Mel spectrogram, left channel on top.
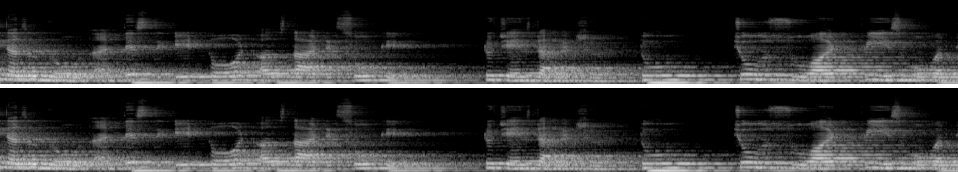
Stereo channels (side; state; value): both; identical; correlation 1.00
